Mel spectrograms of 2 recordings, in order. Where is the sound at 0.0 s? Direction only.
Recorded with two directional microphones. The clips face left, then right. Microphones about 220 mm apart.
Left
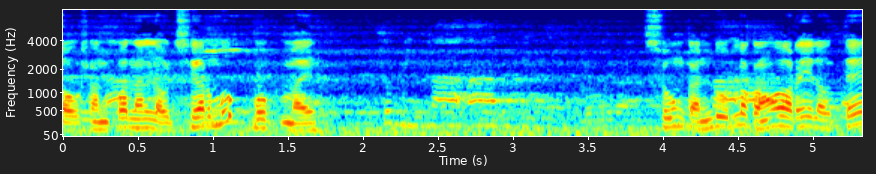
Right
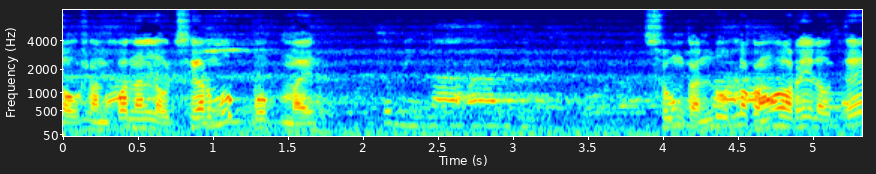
5° left (ahead or behind).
